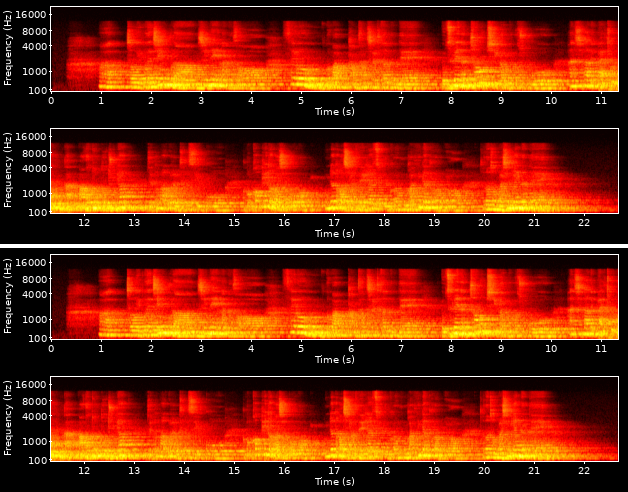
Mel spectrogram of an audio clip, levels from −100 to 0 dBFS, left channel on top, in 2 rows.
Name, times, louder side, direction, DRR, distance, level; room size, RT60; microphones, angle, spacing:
voice 1, 0.3-1.2 1.5-16.4 16.8-21.4, equal, 25° right, -7 dB, 0.5 m, -27 dB
2.4 x 2.1 x 2.8 m, 2.6 s
head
